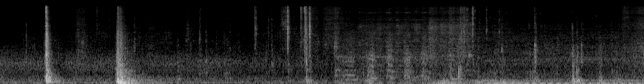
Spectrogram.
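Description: Sharp thuds of a Toyota hatchback's door and body as the driver gets in, the loudest a little over a second in. From about four seconds in, the car's engine runs with a steady low rumble.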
